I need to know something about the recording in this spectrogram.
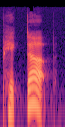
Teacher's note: To pick up is a phrasal verb. We're stressing the up more than picked.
